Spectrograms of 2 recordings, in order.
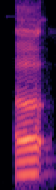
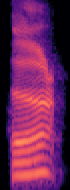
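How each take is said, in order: First: The throat is released, giving a plain glottal onset. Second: The throat is slightly pressed in the middle. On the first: It turns into a different letter, hamzah. The speaker calls it wrong. "Kalau kita lepaskan" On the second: It is the intended letter, Ain. The speaker calls it right. "tekankan sedikit di tengah"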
